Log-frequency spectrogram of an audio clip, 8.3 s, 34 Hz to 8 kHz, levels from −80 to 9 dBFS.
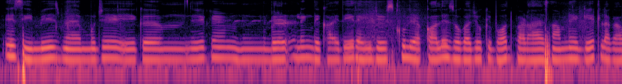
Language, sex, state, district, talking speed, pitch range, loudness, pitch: Hindi, female, Uttarakhand, Tehri Garhwal, 200 wpm, 170-180 Hz, -24 LUFS, 170 Hz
